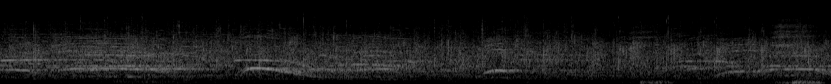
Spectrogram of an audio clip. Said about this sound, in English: I want every believer that has faith for an outpouring in North Dakota to clap your hands and begin to shout like you can hear.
